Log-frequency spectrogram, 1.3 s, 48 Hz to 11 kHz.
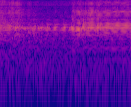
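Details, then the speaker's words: Hummingbird 2 adjustable tattoo machine set to 6 V for shading with the knob loosened: a high steady buzz that turns louder and crisper as the spring starts snapping, the correct shading setup. "on va la règler à 6 V pour faire des ombrages et on desserre la molette pour faire claquer le [Musique] ressort"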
